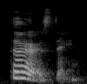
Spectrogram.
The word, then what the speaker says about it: Thursday: Thursday, tá?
